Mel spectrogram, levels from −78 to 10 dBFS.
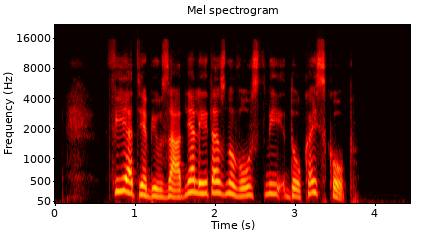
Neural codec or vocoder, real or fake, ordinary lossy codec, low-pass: codec, 44.1 kHz, 7.8 kbps, DAC; fake; Opus, 32 kbps; 19.8 kHz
